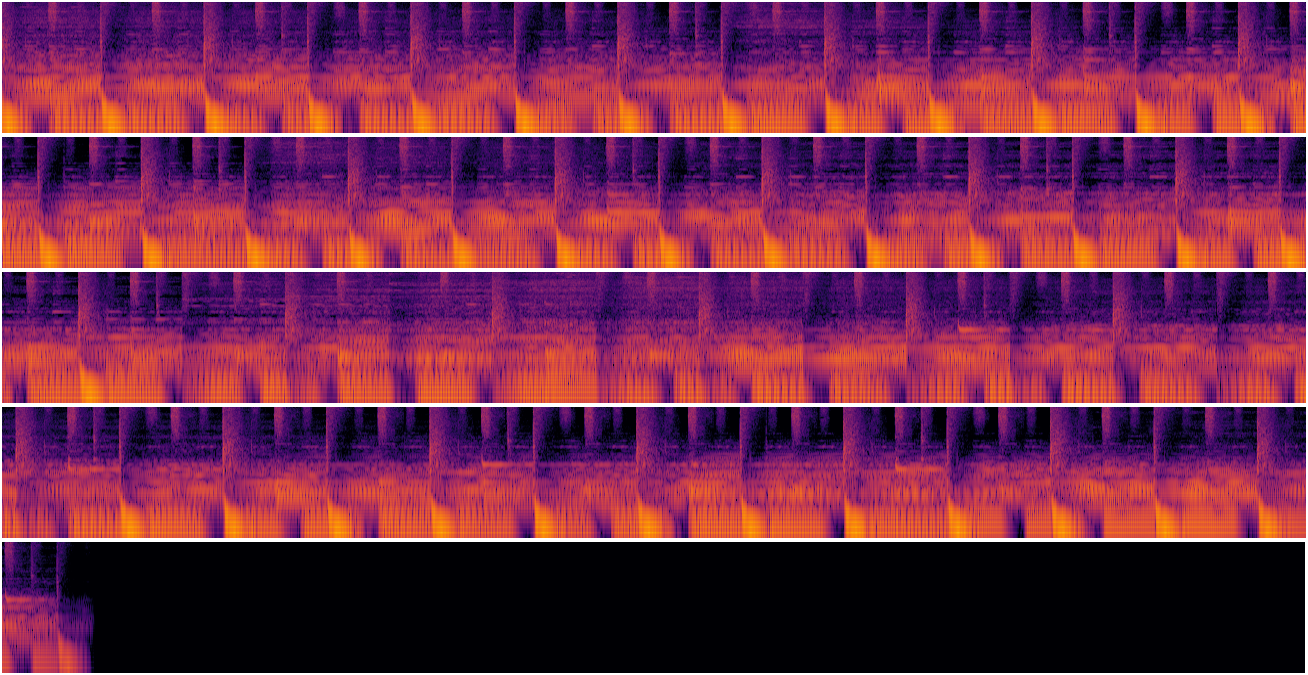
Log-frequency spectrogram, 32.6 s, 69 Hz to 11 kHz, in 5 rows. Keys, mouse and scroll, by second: 0.5-3.2 alt+shift+drag, 14.3-15.0 alt+scroll up 2, 15.0-15.6 alt+scroll up 1, 15.6 alt+scroll down 1, 16.1-16.6 alt+scroll up 1, 16.6-17.3 alt+scroll down 1, 17.3 alt+scroll up 1, 17.7 click, 18.6 alt+scroll up 1, 19.2 alt+scroll down 1, 19.4-19.8 alt+scroll up 1, 20.5 F7, 21.0-21.6 scroll up 1, 21.6-22.1 alt+scroll down 1, 22.1-22.5 alt+scroll up 1, 22.5-22.8 alt+scroll down 1, 22.8-23.2 alt+scroll up 1, 24.2 click, 24.6-25.3 typing, 26.3-27.1 typing, 28.2-29.0 typing, 28.5 click.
